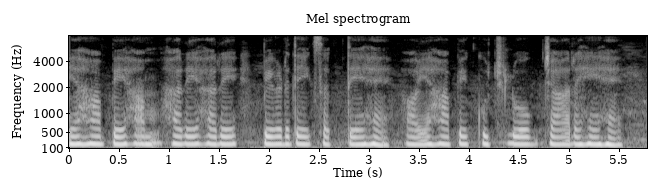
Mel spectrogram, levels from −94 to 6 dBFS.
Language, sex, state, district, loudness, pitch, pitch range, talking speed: Hindi, female, Chhattisgarh, Raipur, -13 LUFS, 195 Hz, 190-200 Hz, 175 wpm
